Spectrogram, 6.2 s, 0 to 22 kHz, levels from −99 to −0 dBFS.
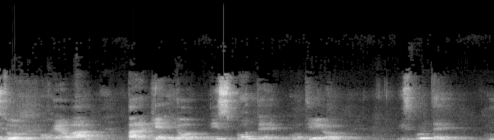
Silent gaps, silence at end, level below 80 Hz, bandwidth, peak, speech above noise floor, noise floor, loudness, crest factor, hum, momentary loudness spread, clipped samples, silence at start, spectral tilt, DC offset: none; 0 s; -60 dBFS; 11 kHz; 0 dBFS; 32 dB; -48 dBFS; -17 LUFS; 18 dB; none; 15 LU; under 0.1%; 0 s; -4 dB/octave; under 0.1%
